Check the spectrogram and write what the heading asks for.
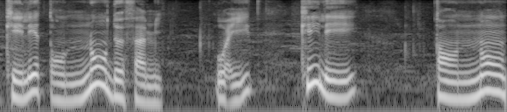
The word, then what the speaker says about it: famille: سنقول quel est ton nom de famille. لاحظوا أن ال أو اثنان ال في كلمة famille لا ننطقها.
